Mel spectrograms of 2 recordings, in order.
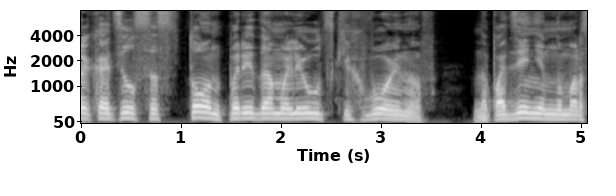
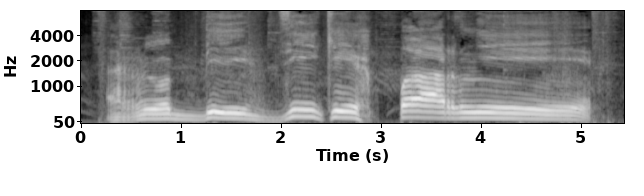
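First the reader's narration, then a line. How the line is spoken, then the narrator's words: Hoarse battle cry. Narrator (Russian): прохрипел капитан Горн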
